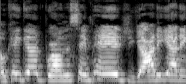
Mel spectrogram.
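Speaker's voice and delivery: plain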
